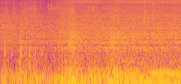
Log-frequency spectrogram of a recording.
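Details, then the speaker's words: Jaguar Mark II, stone cold, push-button start after the electric fuel pumps tick, with the cold-start carburettors working. A low steady rumble settling into a slightly fast, even idle with no knocks or misses; a healthy cold start. "And this one's absolutely stone cold at the moment, so the little cold start carburetors come in."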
